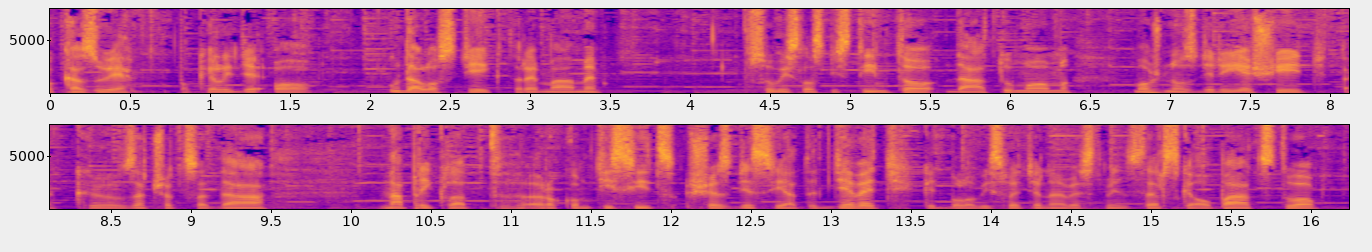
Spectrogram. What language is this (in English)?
Slovak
